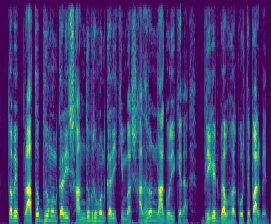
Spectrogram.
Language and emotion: Bengali, neutral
